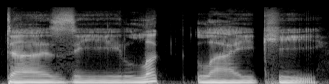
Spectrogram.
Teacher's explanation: 刚刚 does 的这个 z 呢就完全听不到任何送气的声音，可是 like 的这个 k 这就已经够了， likehe。你有没有听到 H 的音？也许有也许没有，可是对、啊、就很多人会争吵，可是重点就是 H 的音没有单单纯纯的就直接发 he 了， like he like he 这个 k 的这个送气的声音就已经代表这个 H 的音了。对，就更不可能会专门发一个 H 音。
